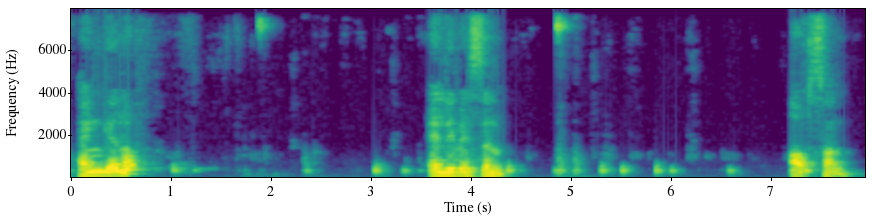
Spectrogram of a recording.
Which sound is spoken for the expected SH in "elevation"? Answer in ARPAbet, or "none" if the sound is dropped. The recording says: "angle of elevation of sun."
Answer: S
